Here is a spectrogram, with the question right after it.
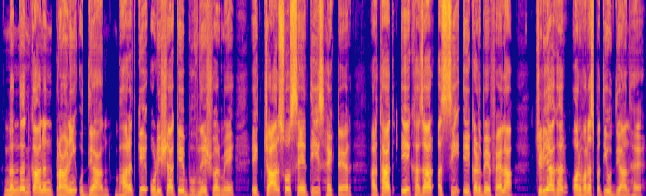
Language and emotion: Hindi, neutral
